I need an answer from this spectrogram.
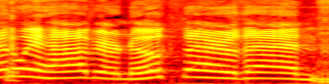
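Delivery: bad fake Canadian accent, loud. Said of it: "Oh, it's so bad".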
